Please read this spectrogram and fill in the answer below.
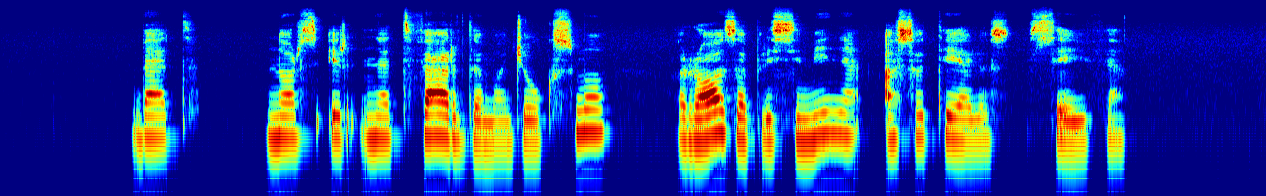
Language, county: Lithuanian, Vilnius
